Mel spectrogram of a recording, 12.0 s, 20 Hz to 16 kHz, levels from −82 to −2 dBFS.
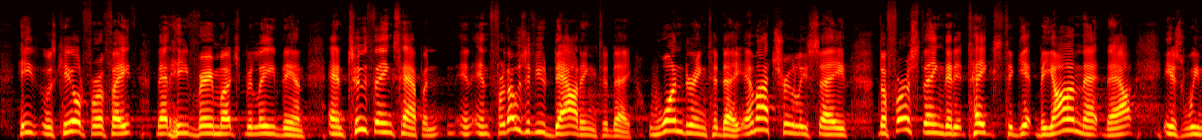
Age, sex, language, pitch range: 50-69, male, English, 175-235 Hz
